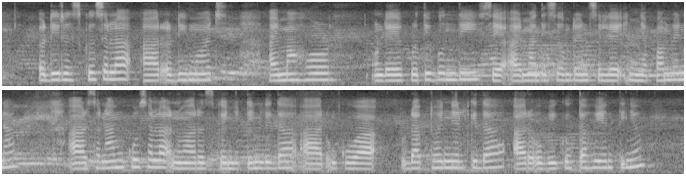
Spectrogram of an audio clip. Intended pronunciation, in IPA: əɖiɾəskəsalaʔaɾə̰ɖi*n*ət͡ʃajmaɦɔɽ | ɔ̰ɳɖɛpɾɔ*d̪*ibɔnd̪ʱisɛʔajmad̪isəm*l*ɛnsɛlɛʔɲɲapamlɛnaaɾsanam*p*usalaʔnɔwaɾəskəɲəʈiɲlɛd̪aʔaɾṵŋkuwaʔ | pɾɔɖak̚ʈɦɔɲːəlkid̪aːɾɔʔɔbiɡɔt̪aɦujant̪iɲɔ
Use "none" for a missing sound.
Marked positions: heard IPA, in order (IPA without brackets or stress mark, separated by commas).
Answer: m, t̪, ɾ, k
